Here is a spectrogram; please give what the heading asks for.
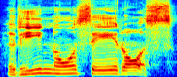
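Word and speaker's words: rhinoceros: इ आर ओ एस हे बघा बघा स्पेलिंग ना उच्चारावरून आहे उच्चार जर स्पष्ट बोललात तुम्ही ना तर हे लिहायला पण येईल बघा री नो say Ross R एच आय एन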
